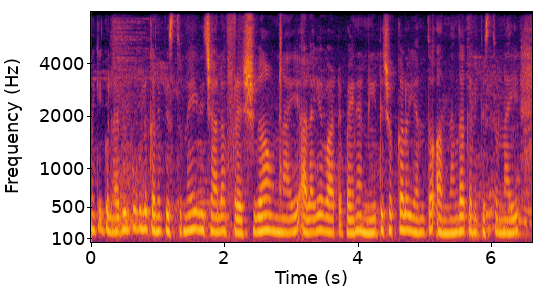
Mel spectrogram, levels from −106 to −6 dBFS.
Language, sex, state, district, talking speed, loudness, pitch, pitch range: Telugu, female, Andhra Pradesh, Visakhapatnam, 155 wpm, -25 LUFS, 190 Hz, 180-200 Hz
